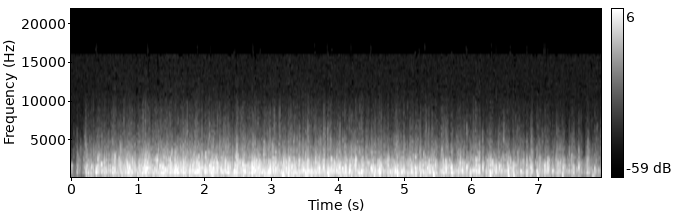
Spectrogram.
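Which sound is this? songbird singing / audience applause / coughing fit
audience applause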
